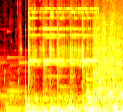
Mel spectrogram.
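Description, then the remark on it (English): A small cat bell rings with bright, sustained high tones, jingling steadily for about two seconds over a fuller background sound. No one speaks. “Bring your little cat bell there, will you?”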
